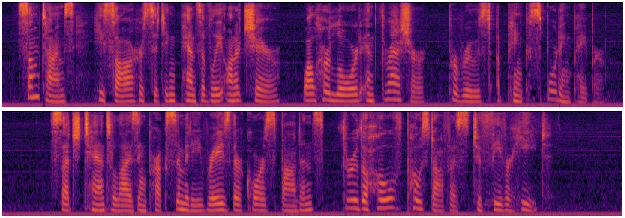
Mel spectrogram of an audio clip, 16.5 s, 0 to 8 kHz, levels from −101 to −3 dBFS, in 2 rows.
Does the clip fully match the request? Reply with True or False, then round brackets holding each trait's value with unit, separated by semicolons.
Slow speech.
True (120 wpm)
